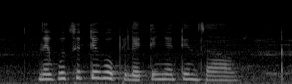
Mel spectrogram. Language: Swati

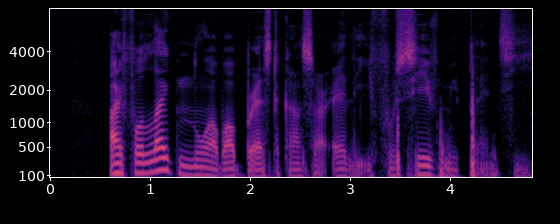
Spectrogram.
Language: Nigerian Pidgin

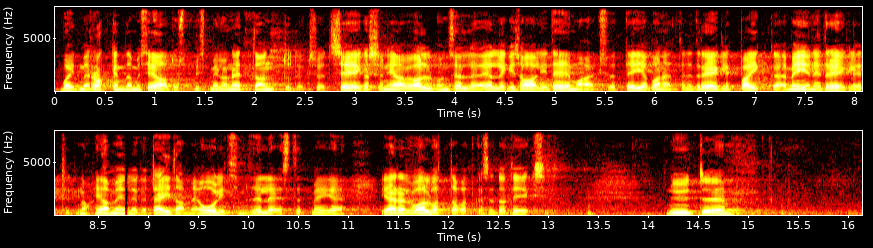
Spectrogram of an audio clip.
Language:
Estonian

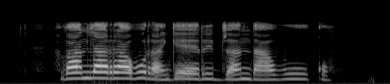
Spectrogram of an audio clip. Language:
Tsonga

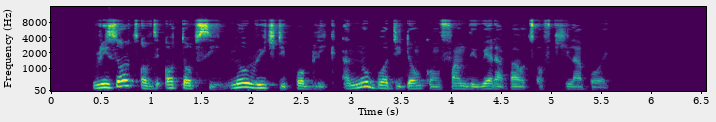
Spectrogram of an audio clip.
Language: Nigerian Pidgin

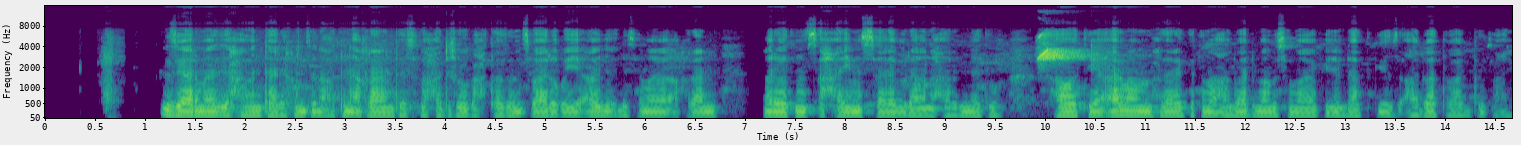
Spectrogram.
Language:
Tigrinya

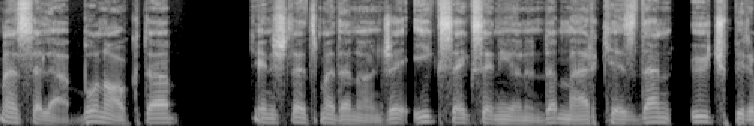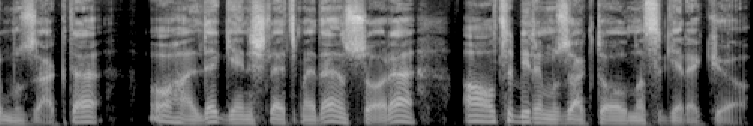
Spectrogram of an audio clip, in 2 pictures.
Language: Turkish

